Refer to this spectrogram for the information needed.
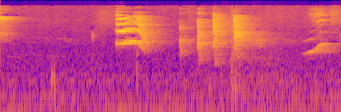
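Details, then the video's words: Parrot that talks and says "mittu": a burst of raspy, bright squawks and clicky chatter, several short strident notes in quick succession, ending with a thin rising whistle-like note. "मीटु मीटु बोलने वाला तोता - mittu mittu me mittu taking parrot"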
